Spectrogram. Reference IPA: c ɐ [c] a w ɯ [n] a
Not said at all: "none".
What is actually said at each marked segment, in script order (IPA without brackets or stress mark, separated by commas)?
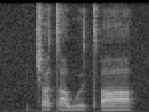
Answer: t, tʼ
